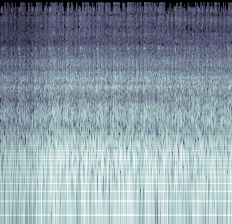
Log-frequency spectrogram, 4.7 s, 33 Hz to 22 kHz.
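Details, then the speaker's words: John Deere 4430 tractor diesel after replacing a fuel filter with a cracked, leaking housing: steady, even idle with a low rumble, no misses or knocks, running smooth and healthy; normal idle. "it really runs 10 times better than the 7140 when you change the fuel filter on that it wouldn't even stay running"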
